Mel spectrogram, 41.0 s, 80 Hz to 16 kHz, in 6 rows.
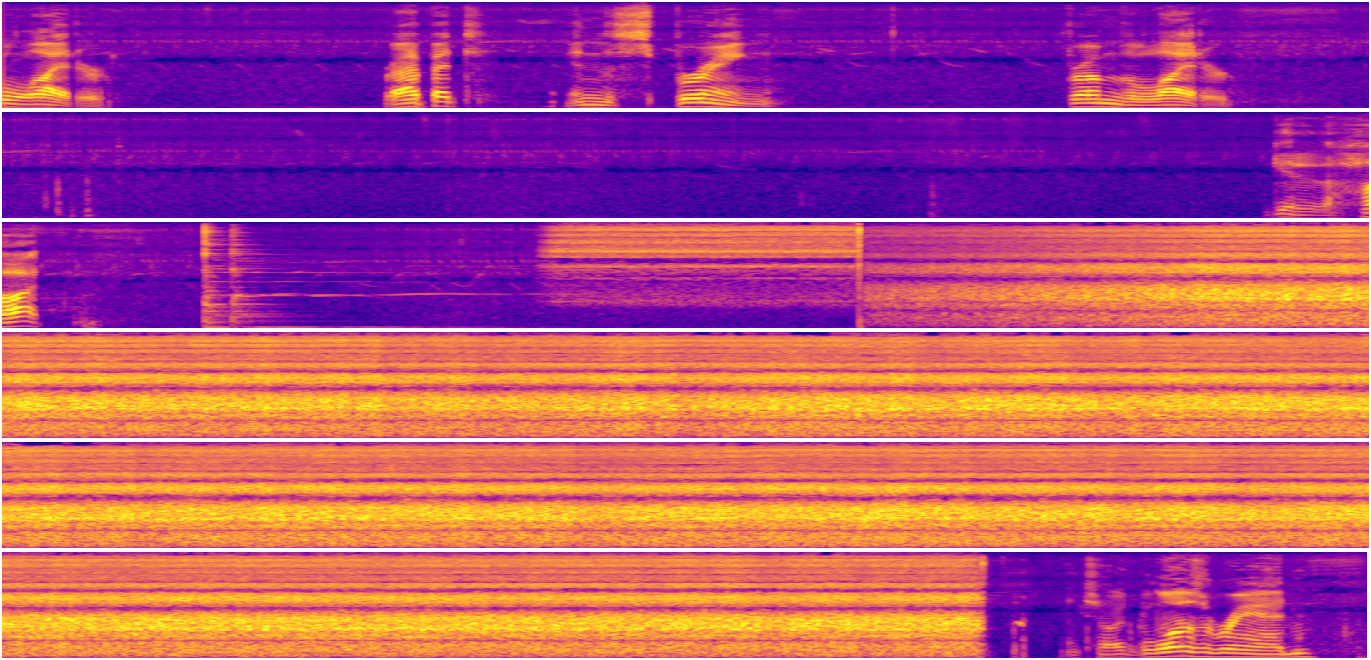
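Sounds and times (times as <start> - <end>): gas flame hissing: 14.7 - 39.2.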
